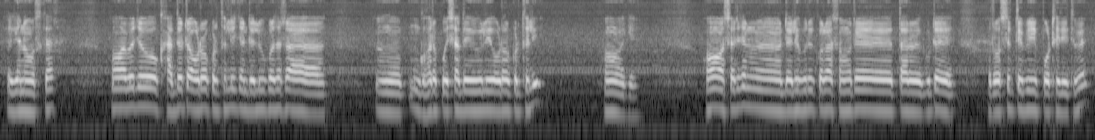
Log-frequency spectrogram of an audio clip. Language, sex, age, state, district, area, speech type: Odia, male, 18-30, Odisha, Subarnapur, urban, spontaneous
